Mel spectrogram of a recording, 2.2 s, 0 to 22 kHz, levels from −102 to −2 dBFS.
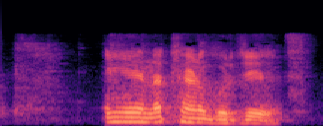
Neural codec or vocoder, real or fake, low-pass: none; real; 7.2 kHz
